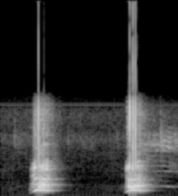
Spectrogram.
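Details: Missy, a pet dog, barking loudly: two sharp harsh barks about a second apart, each short and rough, with a faint high whine trailing after the second, followed by a person's voice.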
